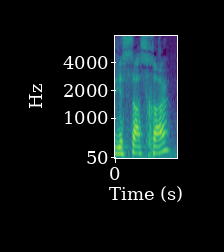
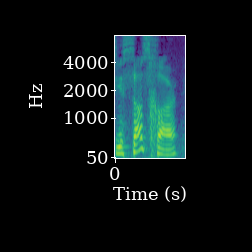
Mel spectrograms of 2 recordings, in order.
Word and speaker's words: Yissaschar: If it's pronounced Yissaschar, at the very least you need to have a dot on the left side.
